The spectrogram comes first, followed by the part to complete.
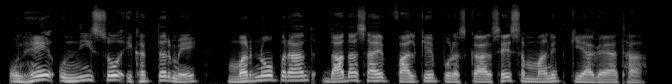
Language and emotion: Hindi, neutral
